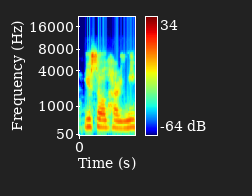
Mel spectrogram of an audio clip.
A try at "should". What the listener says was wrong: Should. Bukan shall, should. Huruf O sama huruf L-nya nggak dibaca. You should.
